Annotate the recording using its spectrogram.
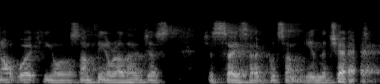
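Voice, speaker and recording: This is a man speaking with an Australian accent. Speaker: academic and conference host. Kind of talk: online conference welcome. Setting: video call. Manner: hesitant, many fillers.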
